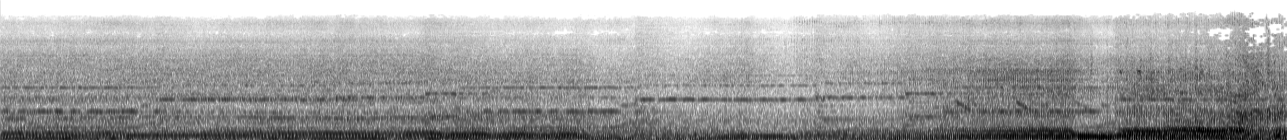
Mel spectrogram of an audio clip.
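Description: A dirt bike engine runs with its throttle taped open, droning loud and steady at high revs and rising further toward the end.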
